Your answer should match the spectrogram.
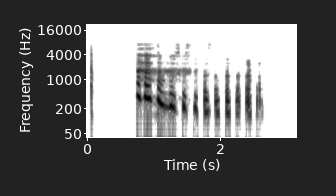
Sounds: Laughter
